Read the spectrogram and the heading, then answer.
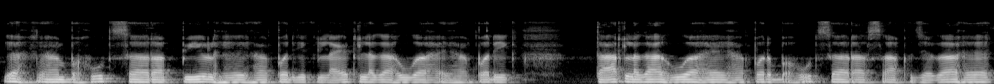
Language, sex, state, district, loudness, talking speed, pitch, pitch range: Hindi, male, Jharkhand, Deoghar, -15 LUFS, 165 wpm, 110 Hz, 105-115 Hz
